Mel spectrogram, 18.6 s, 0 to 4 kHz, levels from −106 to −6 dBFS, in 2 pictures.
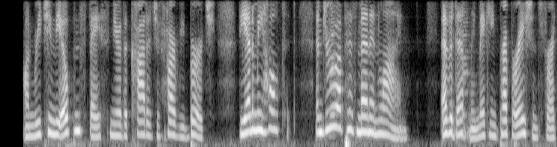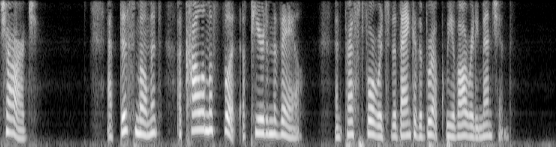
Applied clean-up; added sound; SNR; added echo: neural mask model DeepFilterNet 3.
